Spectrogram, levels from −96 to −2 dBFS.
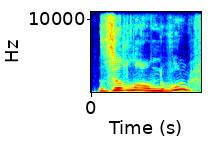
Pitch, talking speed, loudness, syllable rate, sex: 300 Hz, 165 wpm, -15 LUFS, 3.3 syllables/s, female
